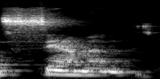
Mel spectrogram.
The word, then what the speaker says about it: salmon: You might as well just start pronouncing the L in salmon.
